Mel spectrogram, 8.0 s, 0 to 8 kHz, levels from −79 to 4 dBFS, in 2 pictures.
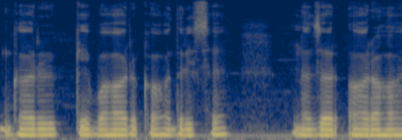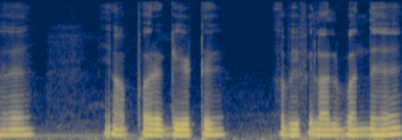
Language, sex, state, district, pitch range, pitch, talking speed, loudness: Hindi, male, Chhattisgarh, Sukma, 115-120 Hz, 120 Hz, 120 wpm, -19 LUFS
